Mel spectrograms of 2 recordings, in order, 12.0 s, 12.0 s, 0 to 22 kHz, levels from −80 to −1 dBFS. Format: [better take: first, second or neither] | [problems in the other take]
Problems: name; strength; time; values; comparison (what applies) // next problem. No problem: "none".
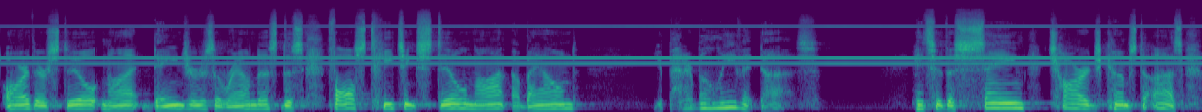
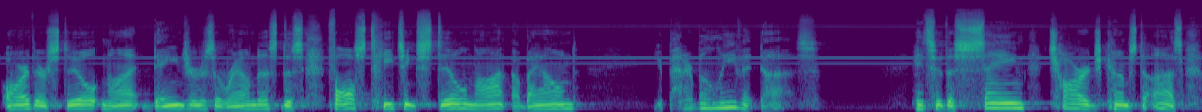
second | high-pitched whine; loud; throughout; 2.5 kHz, 10 dB below the speech; faint in the second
